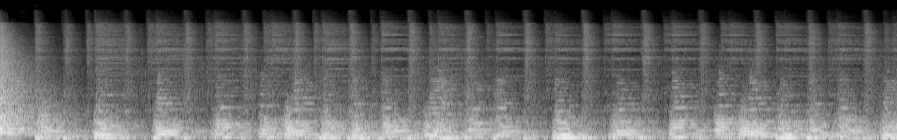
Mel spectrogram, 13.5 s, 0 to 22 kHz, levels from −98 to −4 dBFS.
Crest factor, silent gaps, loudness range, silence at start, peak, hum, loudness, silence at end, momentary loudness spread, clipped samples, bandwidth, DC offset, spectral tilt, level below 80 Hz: 18 dB; none; 1 LU; 0 s; -2 dBFS; none; -22 LUFS; 0 s; 9 LU; under 0.1%; 11.5 kHz; under 0.1%; -7.5 dB/octave; -28 dBFS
